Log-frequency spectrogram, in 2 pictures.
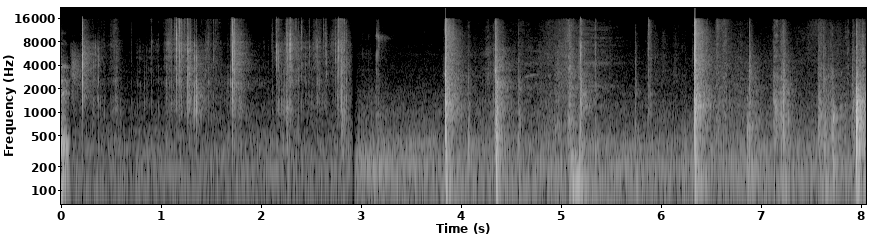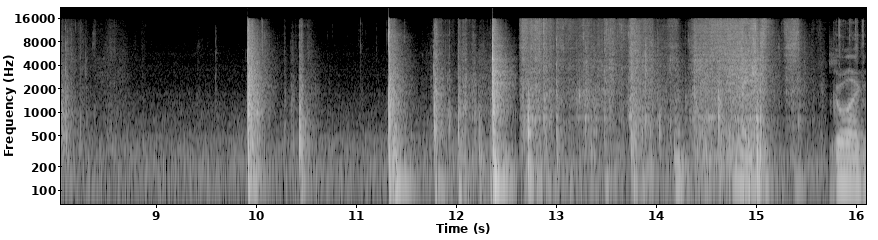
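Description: Clear plastic packaging of a new shower curtain and its rings being handled and opened, with scattered sharp crinkles and clicks, then a few seconds of continuous crinkling near the end.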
